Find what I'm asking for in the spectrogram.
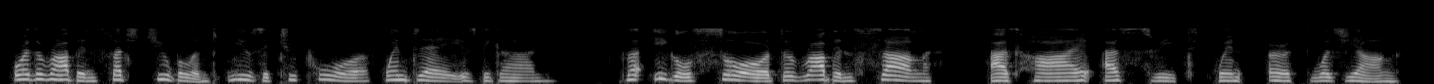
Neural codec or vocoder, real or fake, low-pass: none; real; 5.4 kHz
